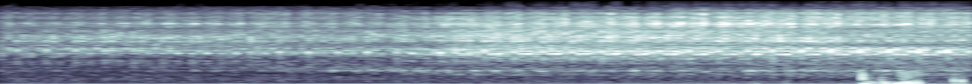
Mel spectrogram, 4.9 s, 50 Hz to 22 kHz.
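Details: 2007 Kia Rio CRDi diesel, 270,000 km, idling: bright metallic rattle about three beats a second over the idle; owner suspects timing chain noise, not confirmed.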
